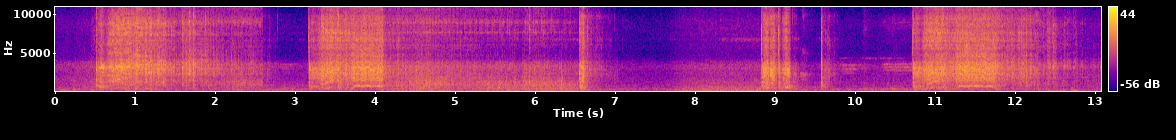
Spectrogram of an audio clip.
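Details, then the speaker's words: Bajaj Discover 100/110 motorcycle electric start: each crank brings a harsh, rasping grind from the starter motor as the engine catches, over several start attempts, and the noise can also come as the engine shuts off; starter motor fault. "তো আপনারা হয়তো বুঝতে পারছেন যে self মারার সময় self থেকে একটা বাজে শব্দ আসছে, একটা ঘা ঘা করে শব্দ করতেছে।"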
